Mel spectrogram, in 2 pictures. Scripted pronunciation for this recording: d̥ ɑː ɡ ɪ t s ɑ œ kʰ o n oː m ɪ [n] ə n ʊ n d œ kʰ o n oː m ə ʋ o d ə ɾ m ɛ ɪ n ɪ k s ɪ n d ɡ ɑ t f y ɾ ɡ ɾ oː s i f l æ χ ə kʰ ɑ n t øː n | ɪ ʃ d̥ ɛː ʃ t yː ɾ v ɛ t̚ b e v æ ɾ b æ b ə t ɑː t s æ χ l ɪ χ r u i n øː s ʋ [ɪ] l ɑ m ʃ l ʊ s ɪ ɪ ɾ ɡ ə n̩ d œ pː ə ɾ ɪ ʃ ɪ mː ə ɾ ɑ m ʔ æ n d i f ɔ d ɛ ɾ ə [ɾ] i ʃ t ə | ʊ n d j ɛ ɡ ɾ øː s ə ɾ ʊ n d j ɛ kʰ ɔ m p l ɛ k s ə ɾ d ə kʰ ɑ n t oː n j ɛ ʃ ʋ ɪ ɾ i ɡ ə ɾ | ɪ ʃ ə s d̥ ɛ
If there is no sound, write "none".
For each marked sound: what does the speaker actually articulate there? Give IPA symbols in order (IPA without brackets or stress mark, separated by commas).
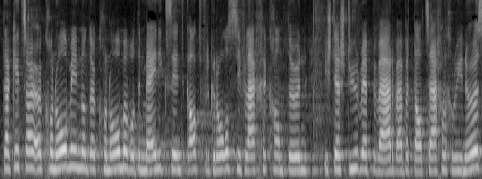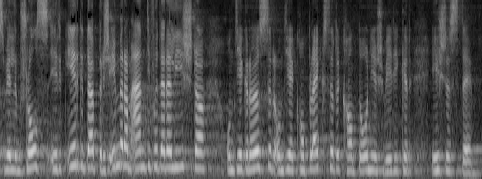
n, ɪ, l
